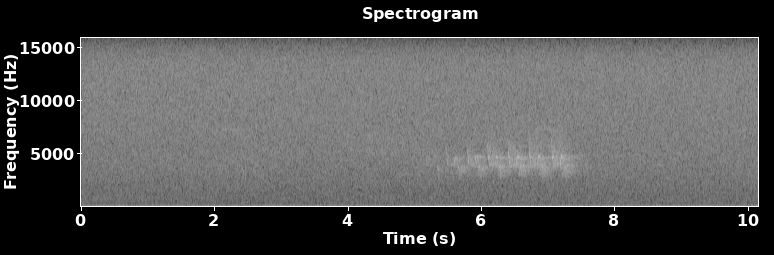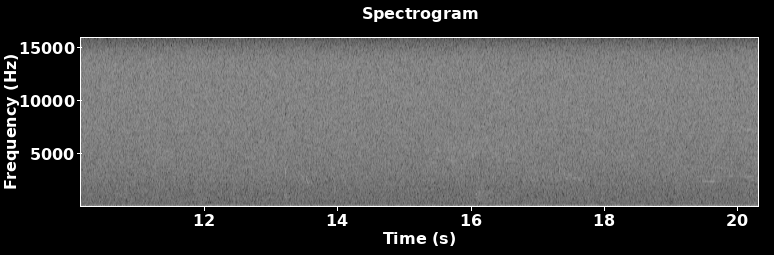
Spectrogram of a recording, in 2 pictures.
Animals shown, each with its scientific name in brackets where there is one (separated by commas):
Hermit Thrush (Catharus guttatus), Ovenbird (Seiurus aurocapilla)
